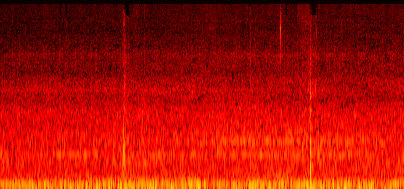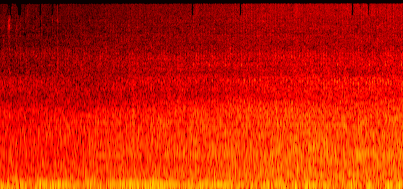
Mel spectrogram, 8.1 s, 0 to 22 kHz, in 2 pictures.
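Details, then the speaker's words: Old work truck engine with about 350,000 miles, first startup after an AMSOIL synthetic oil change and flush: quiet, low, even hum at idle with no ticking or knocking, described as a purr; healthy. "Oh yeah, listen to that purr."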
